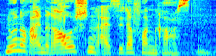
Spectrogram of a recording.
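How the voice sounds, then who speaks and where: A woman narrating a fantasy story in a steady, expressive reading voice. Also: medium pitch, a little fast, gravelly, over music. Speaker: audiobook narrator.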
